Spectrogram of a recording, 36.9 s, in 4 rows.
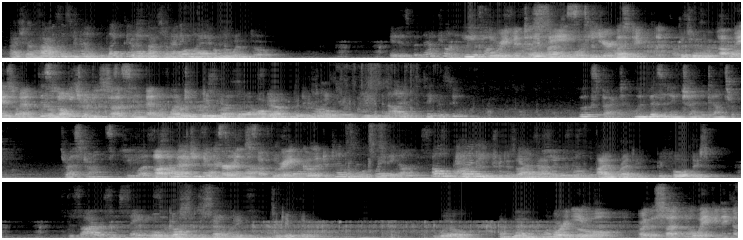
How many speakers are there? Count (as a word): seven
